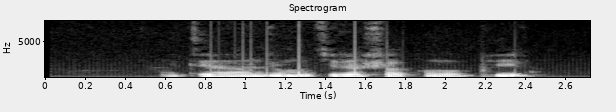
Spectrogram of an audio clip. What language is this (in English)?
Kinyarwanda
